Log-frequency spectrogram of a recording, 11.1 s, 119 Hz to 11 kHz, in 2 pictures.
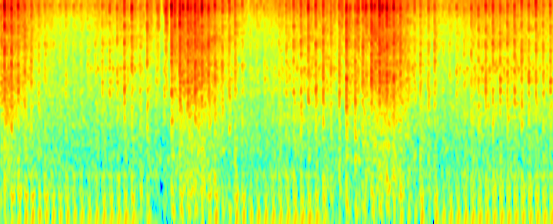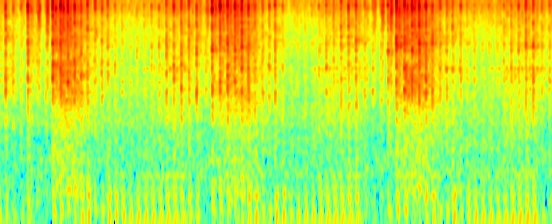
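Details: Vintage Kohler flathead generator engine (guessed 400–500 cc), choke held shut; runs violently, speed hunting up and down about every two seconds. Suspected carburetor problems or poor fuel delivery. Engine surging, lean fuel supply.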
